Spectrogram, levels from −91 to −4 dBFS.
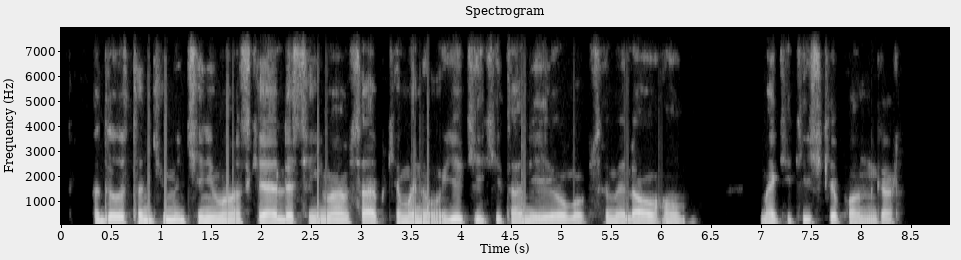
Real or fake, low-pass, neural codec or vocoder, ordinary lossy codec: real; 7.2 kHz; none; Opus, 32 kbps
